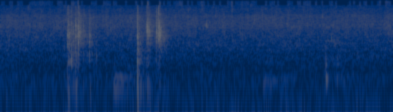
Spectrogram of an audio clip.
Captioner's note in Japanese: メガネが落ちる音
